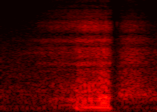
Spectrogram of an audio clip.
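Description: A single soft, low snorting breath that swells and stops abruptly over background hiss; a snore from a sleeping dog.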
